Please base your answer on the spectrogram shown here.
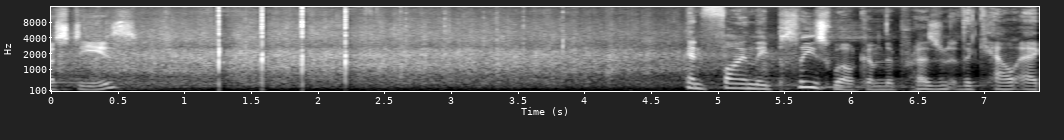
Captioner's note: applause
